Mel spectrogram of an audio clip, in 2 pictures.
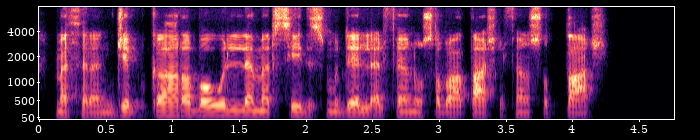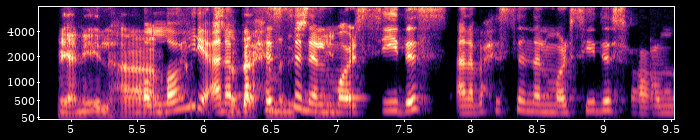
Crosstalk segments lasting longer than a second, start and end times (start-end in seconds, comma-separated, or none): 5.5-7.1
